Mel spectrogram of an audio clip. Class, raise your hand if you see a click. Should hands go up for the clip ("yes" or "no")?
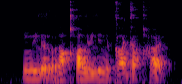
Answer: no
